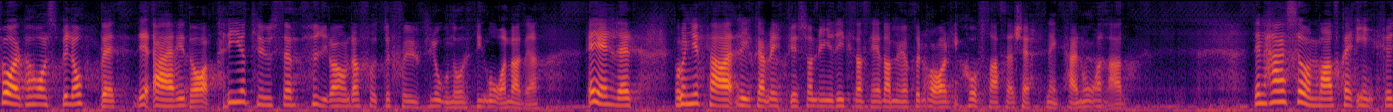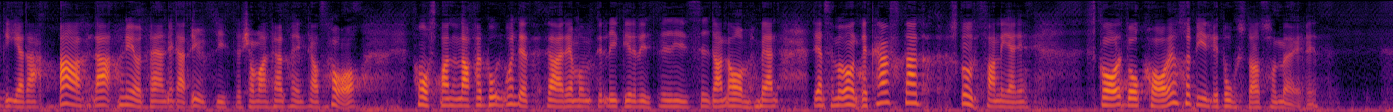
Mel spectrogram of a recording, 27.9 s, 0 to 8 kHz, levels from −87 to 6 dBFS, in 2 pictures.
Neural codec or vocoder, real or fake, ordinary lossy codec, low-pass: codec, 16 kHz, 1 kbps, FunCodec, trained on Chinese and English, 50 frames a second; fake; none; none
